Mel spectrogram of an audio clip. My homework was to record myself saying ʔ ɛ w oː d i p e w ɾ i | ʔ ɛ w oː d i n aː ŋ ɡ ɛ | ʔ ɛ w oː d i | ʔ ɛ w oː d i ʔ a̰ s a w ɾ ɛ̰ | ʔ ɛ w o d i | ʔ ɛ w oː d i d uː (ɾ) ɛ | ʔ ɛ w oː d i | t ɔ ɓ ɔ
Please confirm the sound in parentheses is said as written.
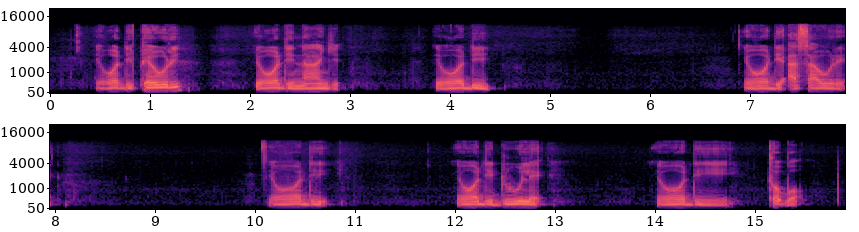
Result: no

